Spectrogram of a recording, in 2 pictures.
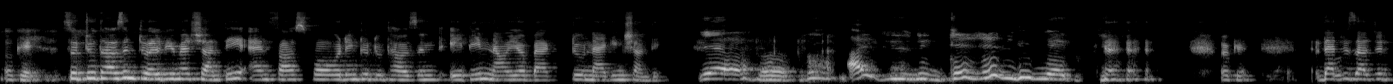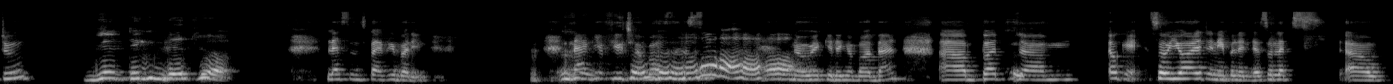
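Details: Adult woman, conversational host; normal speech.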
